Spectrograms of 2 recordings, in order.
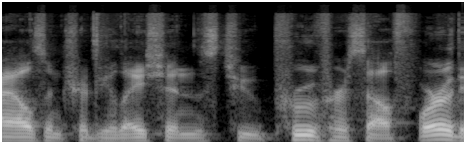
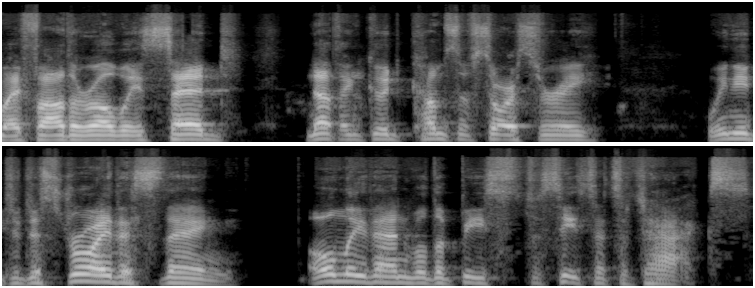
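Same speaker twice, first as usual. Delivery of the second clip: loud, gruff, rousing cry; 6 semitones higher, 4 dB louder than usual. Narrating a scene, voicing the blacksmith who speaks loudest: gruff blacksmith voice. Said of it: "the loudest voice is a, like gruff blacksmith looking man".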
